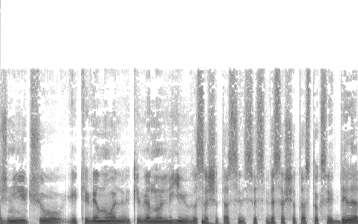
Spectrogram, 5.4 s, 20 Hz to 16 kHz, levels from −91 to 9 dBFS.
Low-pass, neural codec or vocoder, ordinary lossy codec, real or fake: 14.4 kHz; codec, 32 kHz, 1.9 kbps, SNAC; MP3, 48 kbps; fake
